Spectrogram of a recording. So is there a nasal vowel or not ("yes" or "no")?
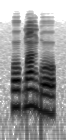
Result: yes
